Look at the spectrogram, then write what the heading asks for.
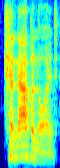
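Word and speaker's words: cannabinoid: So I do try to consciously say canabonoid like cannabis uh the way Dr. David Allen has uh taught me.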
